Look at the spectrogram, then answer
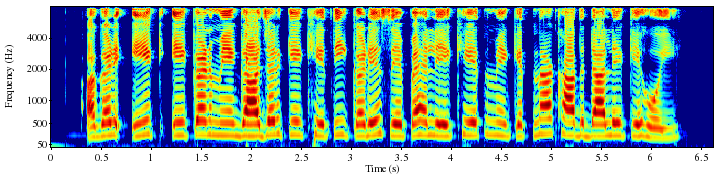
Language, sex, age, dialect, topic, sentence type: Magahi, female, 25-30, Western, agriculture, question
